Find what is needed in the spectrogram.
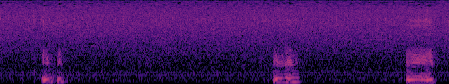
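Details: A puppy snoring while another sleeps quietly; snoring.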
